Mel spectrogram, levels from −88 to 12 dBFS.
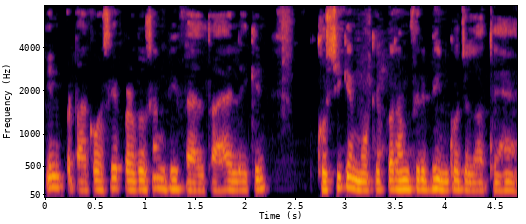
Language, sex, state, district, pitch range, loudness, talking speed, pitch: Hindi, male, Uttar Pradesh, Muzaffarnagar, 130-145 Hz, -15 LUFS, 215 wpm, 140 Hz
